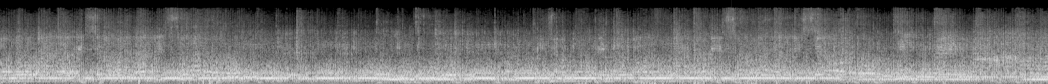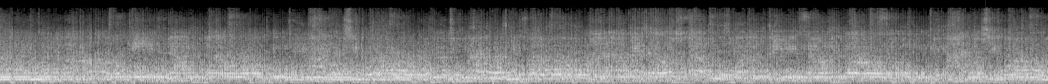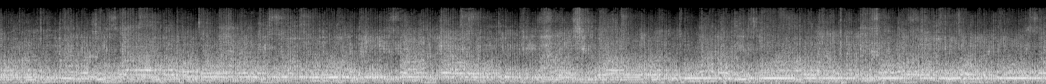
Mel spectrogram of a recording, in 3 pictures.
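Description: Indie rock band playing live in a concert hall, with electric guitar, keyboards and drums, and held keyboard notes running through the music.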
